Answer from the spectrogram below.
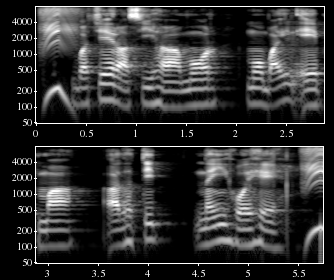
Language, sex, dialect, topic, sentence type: Chhattisgarhi, male, Western/Budati/Khatahi, banking, statement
